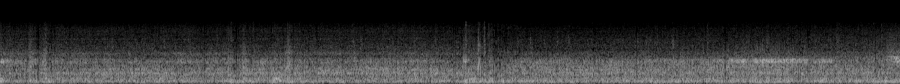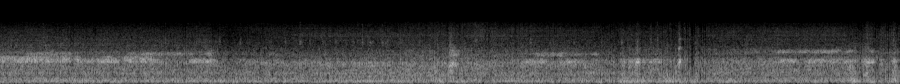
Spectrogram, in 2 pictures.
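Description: Car cabin noise while driving at speed: steady engine and tyre-on-road noise heard from inside the car, with an intermittent high steady tone in the second half.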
